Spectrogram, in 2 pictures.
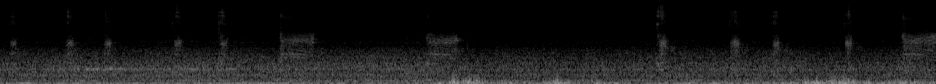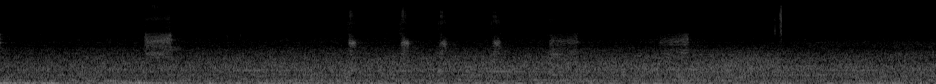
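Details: Red squirrel telling off other squirrels and marking its territory: harsh, noisy chattering bursts repeated irregularly, roughly one or two per second, over a steady low rumble.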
